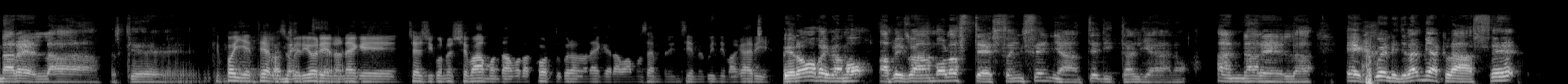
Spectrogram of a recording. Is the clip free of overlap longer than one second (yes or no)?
no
